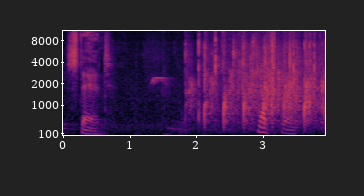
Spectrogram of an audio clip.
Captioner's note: applause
